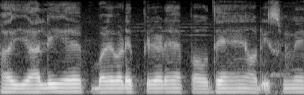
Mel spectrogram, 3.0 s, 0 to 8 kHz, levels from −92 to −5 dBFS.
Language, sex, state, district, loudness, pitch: Hindi, male, Uttar Pradesh, Etah, -20 LUFS, 115 Hz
